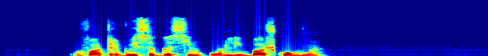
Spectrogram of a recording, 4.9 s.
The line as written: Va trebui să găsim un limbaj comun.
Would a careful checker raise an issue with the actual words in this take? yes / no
no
